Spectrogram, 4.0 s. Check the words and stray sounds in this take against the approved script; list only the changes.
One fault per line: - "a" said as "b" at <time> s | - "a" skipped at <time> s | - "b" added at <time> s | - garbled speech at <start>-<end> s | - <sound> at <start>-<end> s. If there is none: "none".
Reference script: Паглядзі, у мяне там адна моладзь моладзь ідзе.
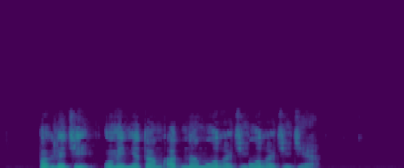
none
